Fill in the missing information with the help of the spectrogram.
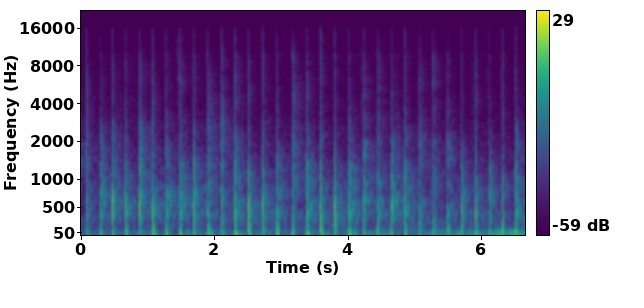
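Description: A ripe, ready-to-eat Pa La-U Monthong durian is knocked with a stick to check ripeness, giving a rapid run of 32 short, dry, hollow taps at a steady pace. The taps have a mid-pitched knock around 390 Hz that dies away almost instantly, the hollow sound that marks the fruit as ripe.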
